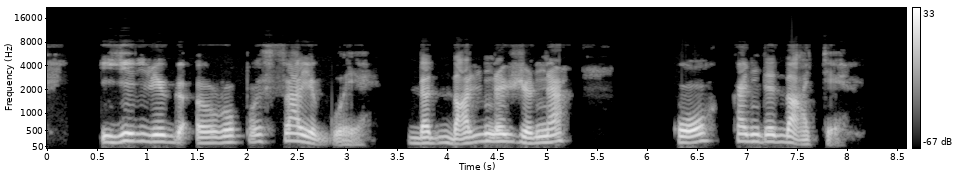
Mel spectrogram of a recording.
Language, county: Lithuanian, Klaipėda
